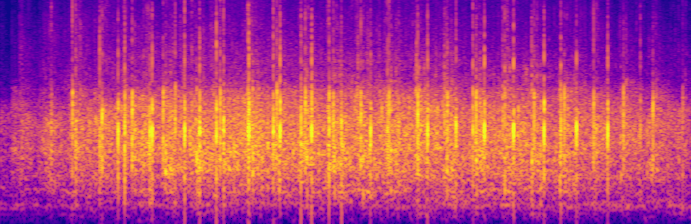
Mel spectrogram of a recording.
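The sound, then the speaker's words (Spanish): Audience applause at an inaugural ceremony, a loud, dense burst of many hands clapping that starts quickly and stays steady and sustained for several seconds. “Pero bueno, el aplauso siempre es algo grato y hermoso.”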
